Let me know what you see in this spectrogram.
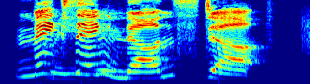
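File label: British female Mixin non-stop Enthusiastic; beanstalk audio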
